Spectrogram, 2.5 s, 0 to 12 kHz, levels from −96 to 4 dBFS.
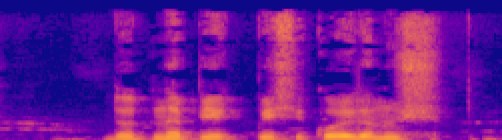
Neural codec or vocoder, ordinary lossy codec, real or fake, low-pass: none; AAC, 48 kbps; real; 10.8 kHz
